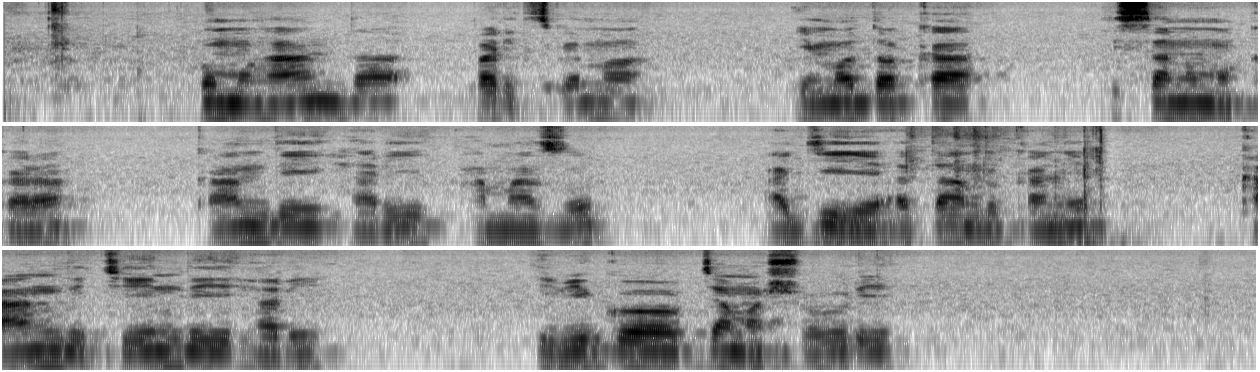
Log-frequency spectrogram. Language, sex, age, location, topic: Kinyarwanda, male, 18-24, Huye, government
